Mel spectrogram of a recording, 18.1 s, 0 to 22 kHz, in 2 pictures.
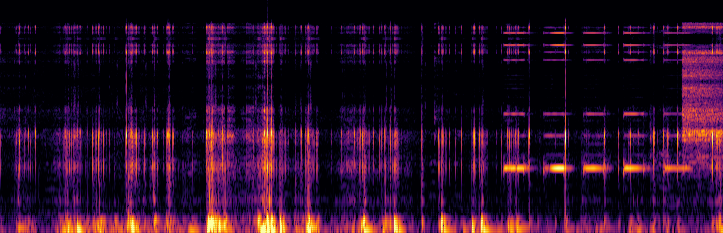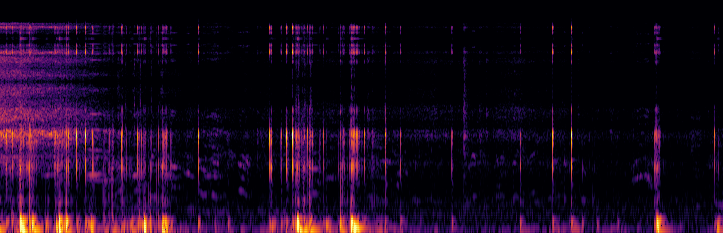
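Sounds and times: short high electronic beeps: 6.3 - 8.8.

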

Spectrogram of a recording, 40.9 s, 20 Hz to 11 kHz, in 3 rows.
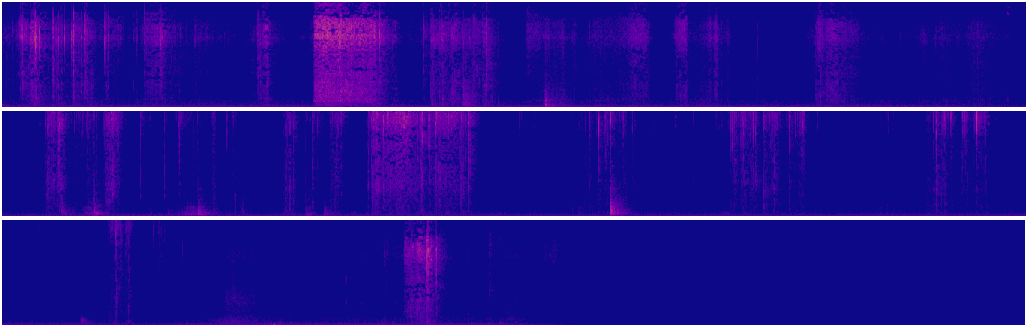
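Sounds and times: paper crinkling: 0.0 - 9.8, 32.4 - 33.2.

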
